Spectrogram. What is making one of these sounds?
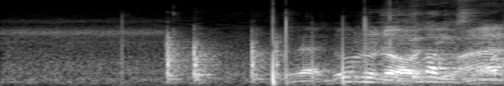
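Small objects knock on a table.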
